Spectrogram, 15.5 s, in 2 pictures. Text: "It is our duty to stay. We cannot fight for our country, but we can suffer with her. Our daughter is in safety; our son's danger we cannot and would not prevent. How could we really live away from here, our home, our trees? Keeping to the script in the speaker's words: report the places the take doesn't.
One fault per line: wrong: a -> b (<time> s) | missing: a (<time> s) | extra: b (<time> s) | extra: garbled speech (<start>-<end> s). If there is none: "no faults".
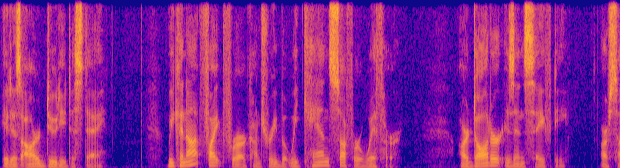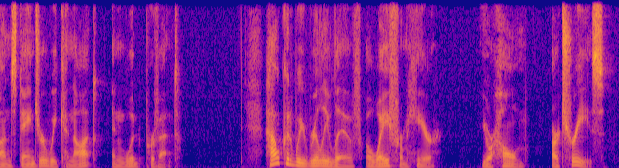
missing: not (9.6 s)
wrong: our -> your (13.7 s)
